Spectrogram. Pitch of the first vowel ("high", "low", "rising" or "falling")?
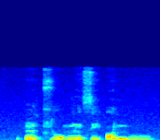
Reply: falling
